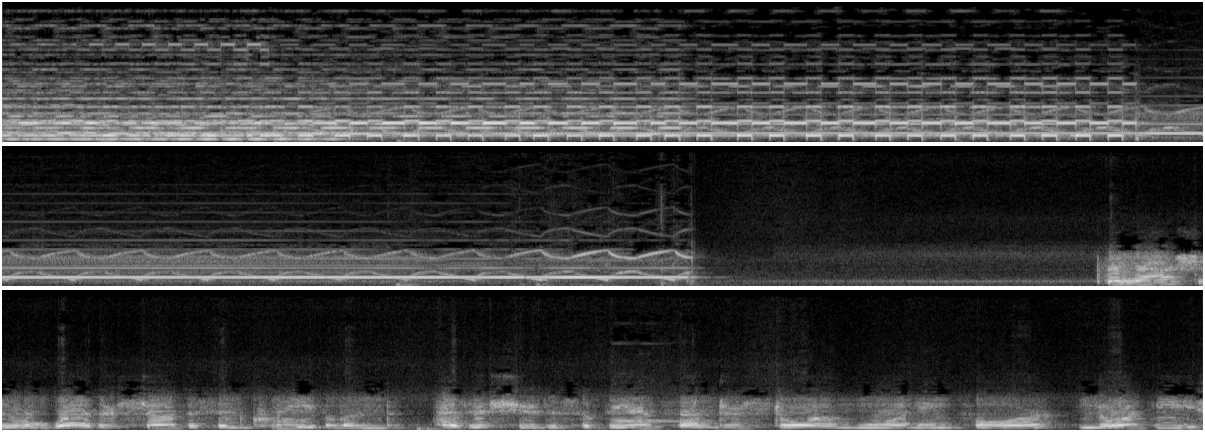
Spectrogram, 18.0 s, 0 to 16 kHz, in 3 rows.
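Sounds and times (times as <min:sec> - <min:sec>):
electronic alert tones: 0:00.0 - 0:09.5
pulsing sweeping siren: 0:00.0 - 0:09.6.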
